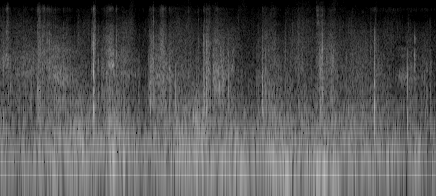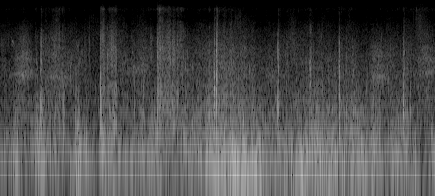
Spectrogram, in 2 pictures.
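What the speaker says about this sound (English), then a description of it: "It's windy, but it's not too bad." Strong wind gusts on a winter mountain route on Longs Peak buffet the microphone in low rumbling surges, with intermittent sharp crackles and rustles throughout.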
